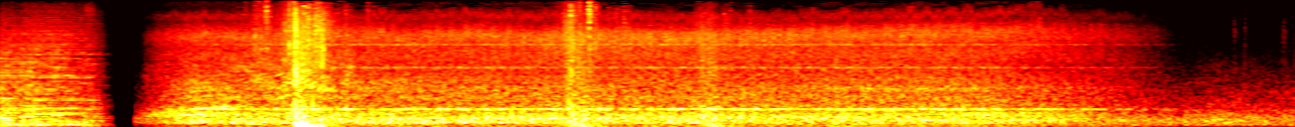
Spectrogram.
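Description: Electricity crackles and hums steadily.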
